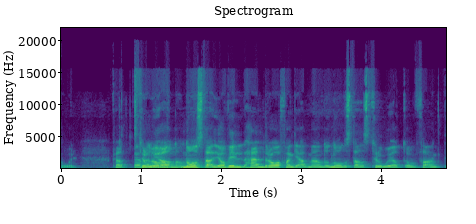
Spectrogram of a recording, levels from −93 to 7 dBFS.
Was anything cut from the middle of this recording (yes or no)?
yes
